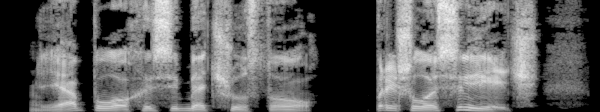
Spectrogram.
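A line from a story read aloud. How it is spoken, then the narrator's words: Sarcastic, relieved, through teeth. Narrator (Russian): процедил Драккайнен саркастически, чувствуя, впрочем, некоторое облегчение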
